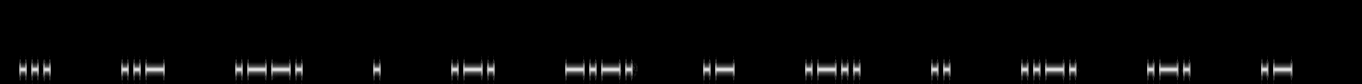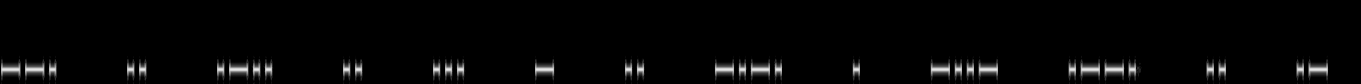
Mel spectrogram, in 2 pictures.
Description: Morse code, heard as a keyed tone, about 20 wpm, spaced as for 9 wpm, 700 Hz. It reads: SUPERCALIFRAGILISTICEXPIA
